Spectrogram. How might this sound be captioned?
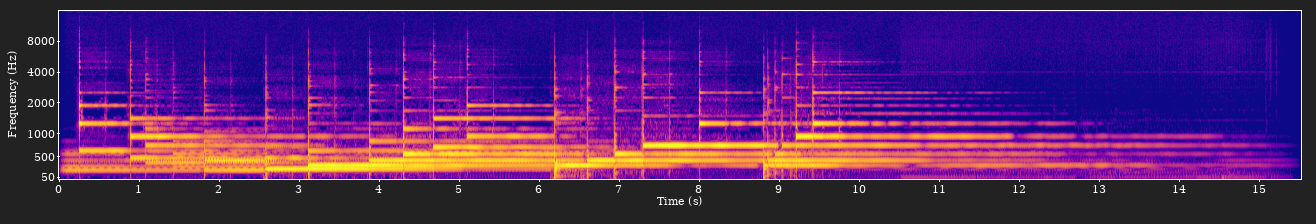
guitar.clean.harmonics.01
natural harmonics played with Ibanez electric guitar, processed through Korg AX30G multieffect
